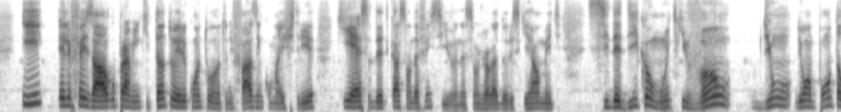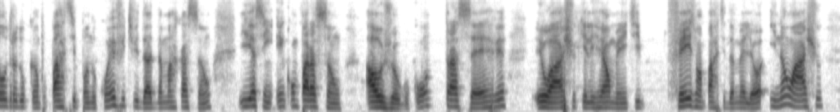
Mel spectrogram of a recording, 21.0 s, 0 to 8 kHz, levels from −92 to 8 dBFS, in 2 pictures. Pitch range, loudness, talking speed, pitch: 140-175 Hz, -23 LUFS, 185 wpm, 155 Hz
